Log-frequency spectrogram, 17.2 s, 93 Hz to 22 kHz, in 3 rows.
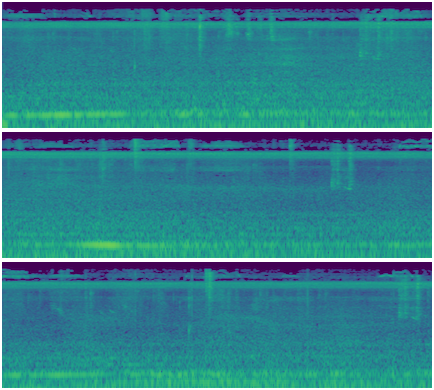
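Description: Ngong Ping 360 cable car cabin in motion: a steady low rumble with a low hum that swells briefly a few times. A few faint clicks are scattered through it.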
